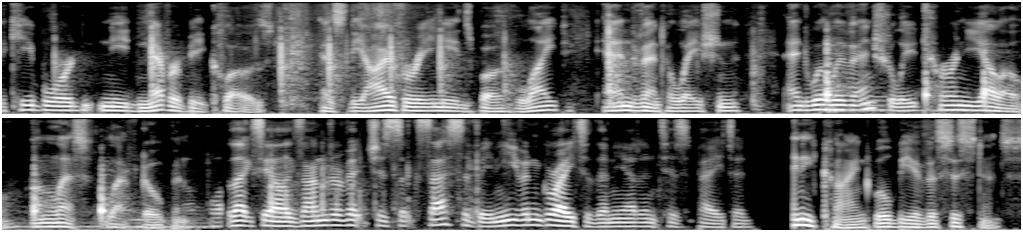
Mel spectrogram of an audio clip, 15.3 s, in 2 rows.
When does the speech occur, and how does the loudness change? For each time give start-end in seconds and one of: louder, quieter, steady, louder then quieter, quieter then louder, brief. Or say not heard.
0.0-15.2 steady.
